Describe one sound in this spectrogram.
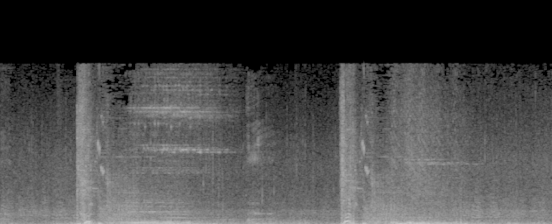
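Magical energy bursts with loud crackling blasts.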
